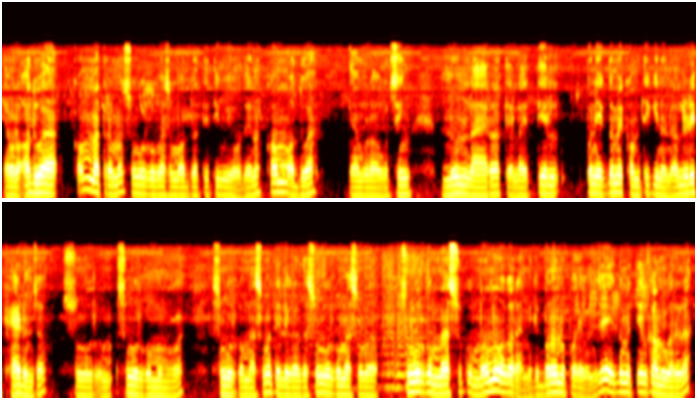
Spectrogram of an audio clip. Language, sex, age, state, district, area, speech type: Nepali, male, 30-45, West Bengal, Kalimpong, rural, spontaneous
